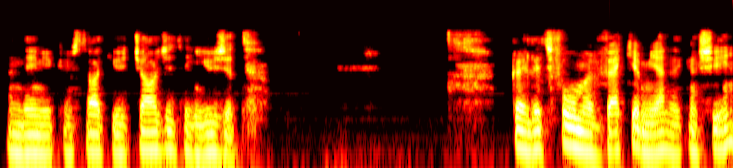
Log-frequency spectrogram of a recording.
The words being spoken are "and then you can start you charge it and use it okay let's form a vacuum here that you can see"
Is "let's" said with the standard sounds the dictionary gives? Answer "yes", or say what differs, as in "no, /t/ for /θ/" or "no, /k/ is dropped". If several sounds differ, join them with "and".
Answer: yes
